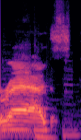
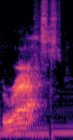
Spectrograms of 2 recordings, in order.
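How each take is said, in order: First: The first syllable ends in a z sound, no p. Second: The first syllable ends with a clear p sound. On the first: The speaker calls it wrong. "instead of raz" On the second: The speaker calls it right. "when I put the P in there"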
